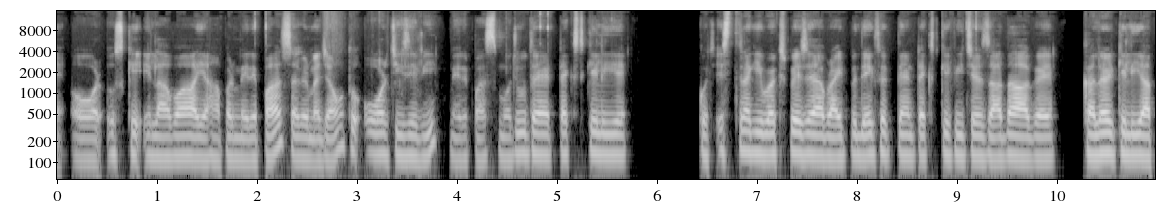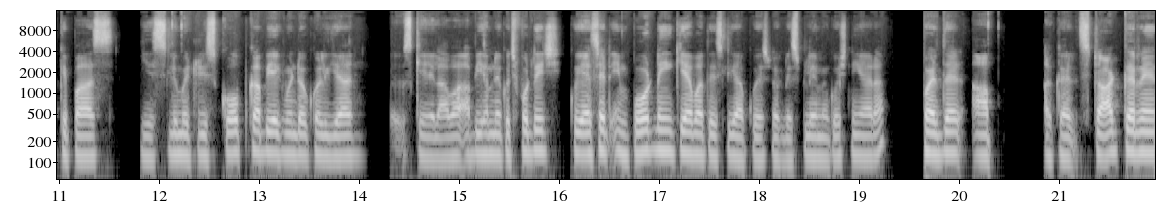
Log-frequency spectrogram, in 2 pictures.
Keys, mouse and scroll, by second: 2.0 click, 4.8 click, 9.1 click, 12.1 click, 20.2 click.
